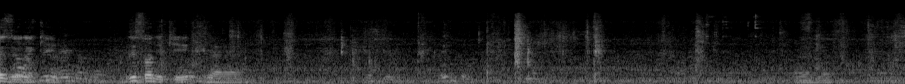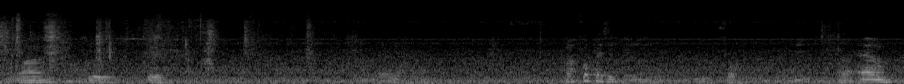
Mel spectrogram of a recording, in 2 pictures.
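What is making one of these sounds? Men talk with animation close by, heard through a phone's microphone.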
